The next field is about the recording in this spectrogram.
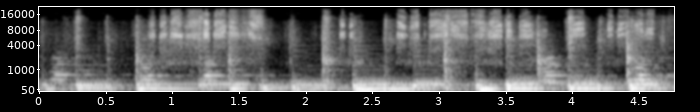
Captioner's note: pen scribbling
